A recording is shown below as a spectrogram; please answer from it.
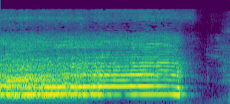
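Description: A cow mooing loudly: one long, steady call that drops in pitch and stops shortly before the end.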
